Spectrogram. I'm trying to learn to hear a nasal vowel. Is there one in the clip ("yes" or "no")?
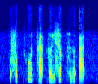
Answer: no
